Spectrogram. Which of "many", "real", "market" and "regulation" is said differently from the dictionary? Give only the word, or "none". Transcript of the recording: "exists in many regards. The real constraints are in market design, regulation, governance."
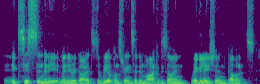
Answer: none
